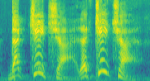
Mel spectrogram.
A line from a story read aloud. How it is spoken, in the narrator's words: cried Don Pedro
